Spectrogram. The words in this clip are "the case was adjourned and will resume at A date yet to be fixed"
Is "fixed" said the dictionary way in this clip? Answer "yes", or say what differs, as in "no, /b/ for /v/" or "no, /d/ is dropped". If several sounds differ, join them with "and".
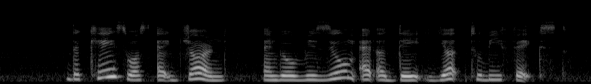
yes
